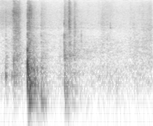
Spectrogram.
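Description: Handling noise from boxed fireworks packages being set down on a pile: three or four short knocks and rustles within the first second, the loudest about half a second in.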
